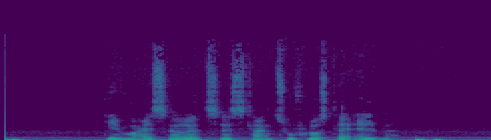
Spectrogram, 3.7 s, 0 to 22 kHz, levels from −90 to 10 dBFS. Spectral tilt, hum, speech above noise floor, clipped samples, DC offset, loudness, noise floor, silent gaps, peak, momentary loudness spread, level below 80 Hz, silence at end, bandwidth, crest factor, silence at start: -6.5 dB/octave; none; 23 dB; under 0.1%; under 0.1%; -42 LUFS; -64 dBFS; none; -24 dBFS; 5 LU; -50 dBFS; 0 s; 15.5 kHz; 18 dB; 0.05 s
